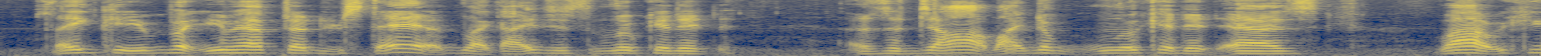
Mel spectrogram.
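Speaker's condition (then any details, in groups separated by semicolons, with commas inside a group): Cerebral palsy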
